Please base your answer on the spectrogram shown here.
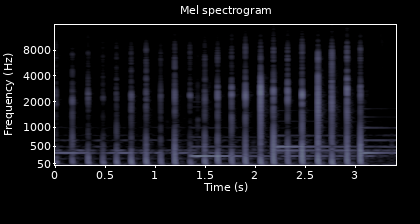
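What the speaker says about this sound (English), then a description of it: "That was me clapping." One person claps quickly and evenly, about twenty sharp, close claps in a rapid rhythm over faint steady tones in the background.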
